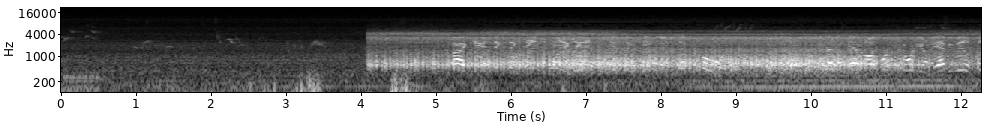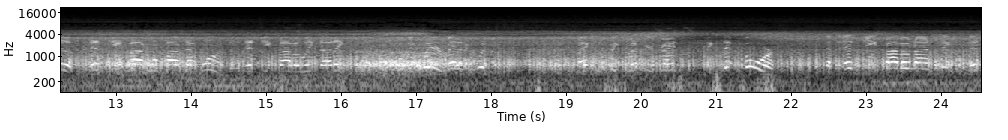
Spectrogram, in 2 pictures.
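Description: Railroad scanner radio: about four seconds in, the squelch opens on a loud, hissy transmission with a voice breaking up in the static.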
